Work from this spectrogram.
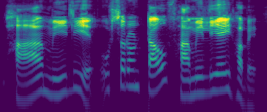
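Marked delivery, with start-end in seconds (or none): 0.1-0.9 "ফা মি লিয়ে" in three stretched beats; broken into syllables. Shown as a demonstration. Teacher repeating the breakdown, separated syllables in "ফা মি লিয়ে". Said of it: "এটাকে যদি ভাঙি".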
